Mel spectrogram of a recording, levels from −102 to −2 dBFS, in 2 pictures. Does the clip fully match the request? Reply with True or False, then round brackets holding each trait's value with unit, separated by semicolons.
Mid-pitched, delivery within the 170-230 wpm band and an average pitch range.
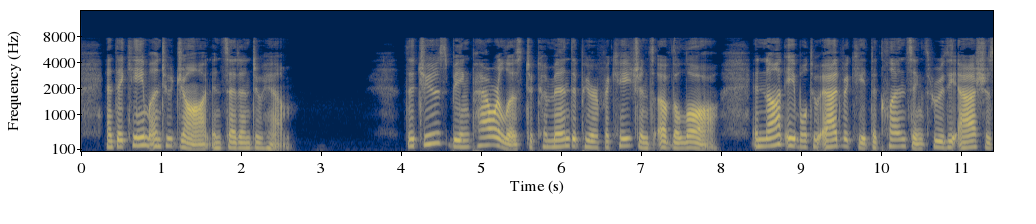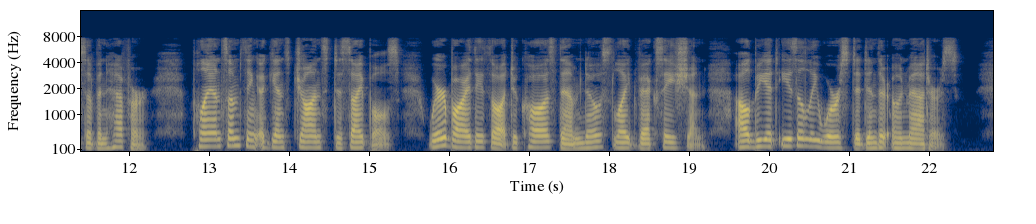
False (155 Hz; 140 wpm; 4.2 semitones)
